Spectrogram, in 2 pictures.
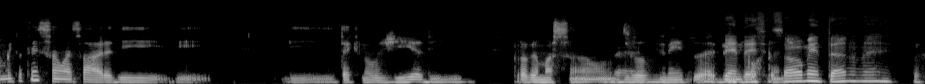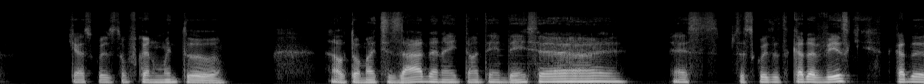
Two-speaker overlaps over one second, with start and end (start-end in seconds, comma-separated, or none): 6.6-8.0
